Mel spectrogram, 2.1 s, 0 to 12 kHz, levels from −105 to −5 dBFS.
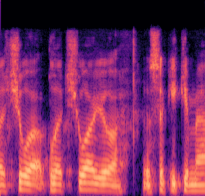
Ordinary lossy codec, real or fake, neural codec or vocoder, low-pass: Opus, 64 kbps; fake; codec, 16 kHz, 16 kbps, FunCodec, trained on Chinese and English, 50 frames a second; 7.2 kHz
